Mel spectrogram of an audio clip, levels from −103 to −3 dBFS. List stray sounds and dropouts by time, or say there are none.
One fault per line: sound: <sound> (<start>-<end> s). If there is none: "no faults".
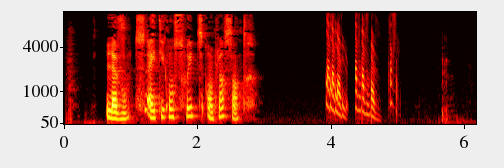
sound: chirp (3.9-5.1 s)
